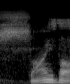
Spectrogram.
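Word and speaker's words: Sybok: Andrew correctly said the other child's name was Cybok.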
